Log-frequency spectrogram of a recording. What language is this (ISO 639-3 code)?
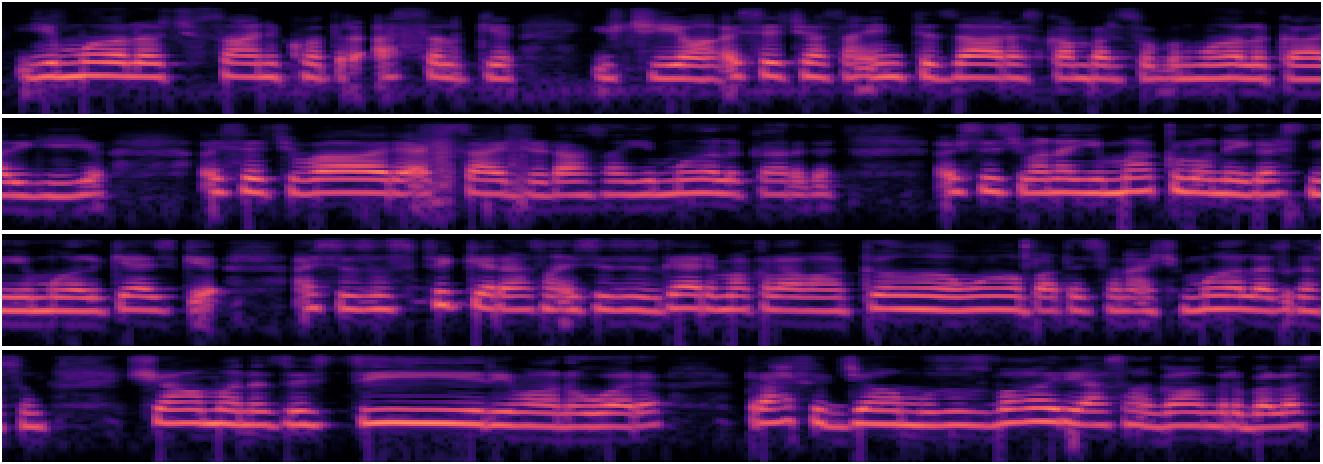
kas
